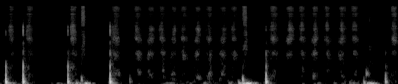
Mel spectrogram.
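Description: A plastic stylus tip rubs and scratches quickly back and forth across an iPad screen covered with a matte paper-texture film while coloring. Dense scribbling strokes come as a rapid run of short, dry scratches and taps, with a few stronger low thumps mixed among faint high hiss.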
